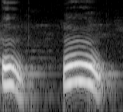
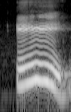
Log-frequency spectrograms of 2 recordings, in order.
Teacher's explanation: बोलते समय जब होठ वृत्त बनाए तो होता है वृत्तमुखी स्वर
